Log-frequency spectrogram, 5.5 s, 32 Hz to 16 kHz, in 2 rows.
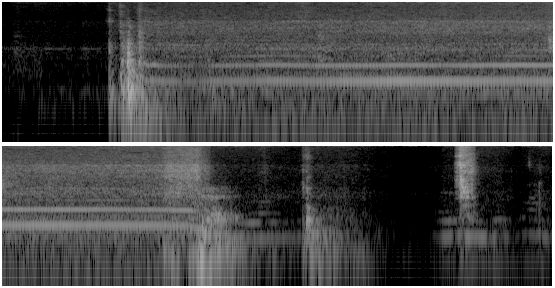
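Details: Fiat 500 power window after tightening a loosened screw that caused knocking when closing: window runs smoothly about three seconds with steady motor hum and clean stop; noise fixed, normal operation.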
